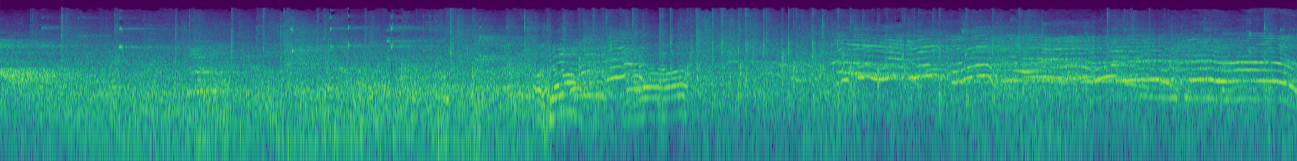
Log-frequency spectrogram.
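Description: Badminton hall sounds: sharp clicks of rackets hitting shuttlecocks across several courts, with quick squeaks of shoes on the wooden court floor, over a background of voices.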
